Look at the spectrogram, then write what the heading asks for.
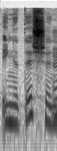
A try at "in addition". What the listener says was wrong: This is a very, very Taiwanese kind of linking. In addition. Inga, inga, inga. Remember, i-na, i-na.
